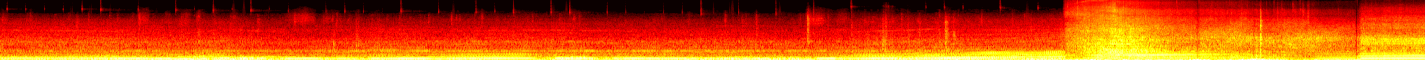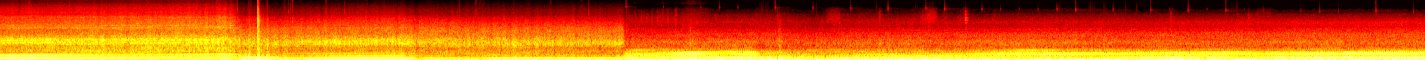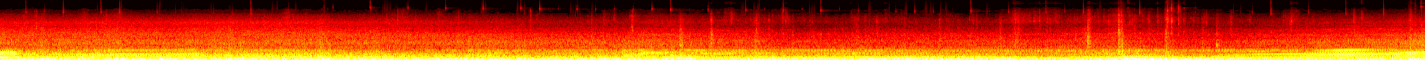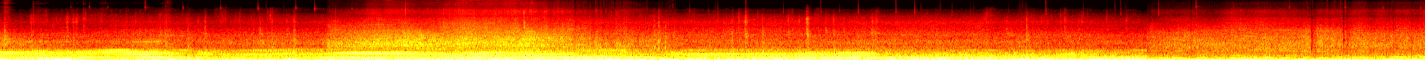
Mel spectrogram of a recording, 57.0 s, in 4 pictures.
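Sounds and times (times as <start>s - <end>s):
car engine accelerating: 0.0s - 57.0s
loud rushing burst: 10.6s - 15.0s, 46.0s - 49.6s.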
